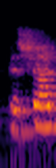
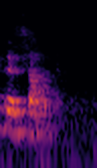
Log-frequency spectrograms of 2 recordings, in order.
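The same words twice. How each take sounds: First: The word is said hastily, with a slurred sound. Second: The word is said carefully, with each sound clear. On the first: The speaker calls it wrong. "हमें जब जल्दी होती है तो हमारे मुंह से प्रसाद निकल जाता है" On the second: The speaker calls it right. "लेकिन सही शब्द है प्रसाद"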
